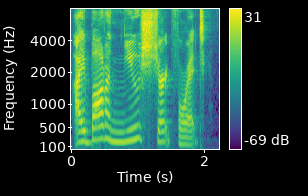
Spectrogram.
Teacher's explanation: t가 모음 사이에 끼어 있어요. 그런 경우에는요 t가 water 할 때처럼 굴러가는 소리를 낼 수 있어요.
